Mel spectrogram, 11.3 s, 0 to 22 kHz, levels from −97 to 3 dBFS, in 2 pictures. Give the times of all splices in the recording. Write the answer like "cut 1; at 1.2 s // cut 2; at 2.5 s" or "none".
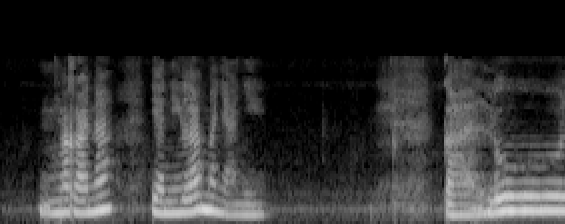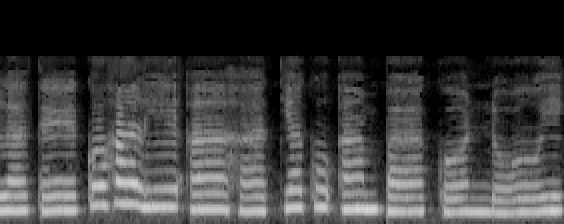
none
